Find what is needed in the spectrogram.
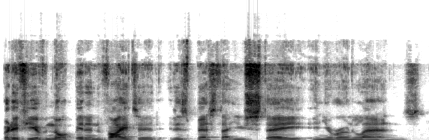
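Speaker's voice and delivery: low, measured passage reading; reading aloud. Acted. Reads a passage from the book.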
